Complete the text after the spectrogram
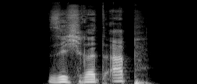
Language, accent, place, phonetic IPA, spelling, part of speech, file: German, Germany, Berlin, [ˌzɪçʁət ˈap], sichret ab, verb, De-sichret ab.ogg
- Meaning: second-person plural subjunctive I of absichern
